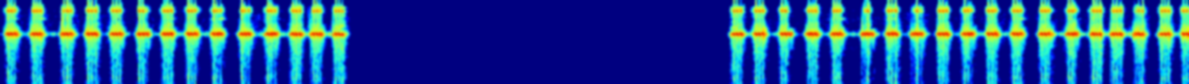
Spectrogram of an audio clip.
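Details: A cricket's shrill, evenly paced chirps, about four per second, stop for roughly four seconds of silence, then resume at the same rate and pitch; a clean recording with no other noise.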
